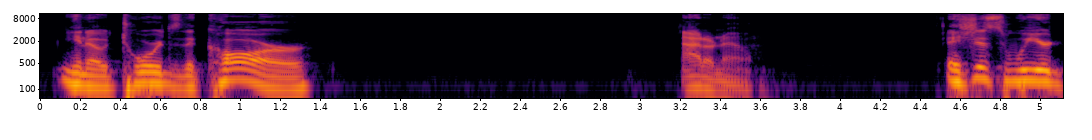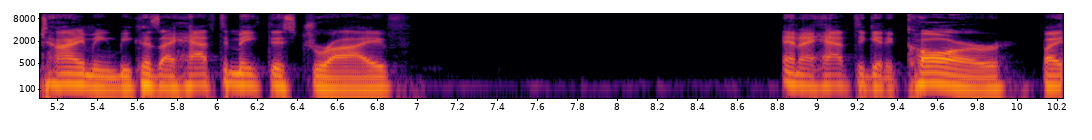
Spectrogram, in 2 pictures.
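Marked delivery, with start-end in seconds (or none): none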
